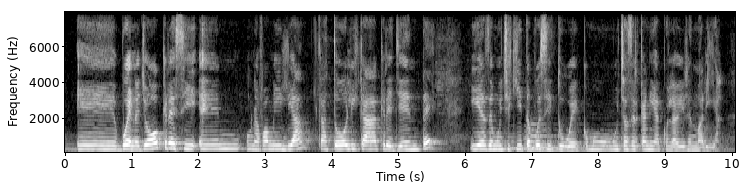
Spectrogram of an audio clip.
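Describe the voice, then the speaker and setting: Over noticeable background noise, a woman speaks fairly slowly in a fairly high voice with fairly even intonation. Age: 40s. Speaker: religious testimony speaker. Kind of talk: testimony.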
